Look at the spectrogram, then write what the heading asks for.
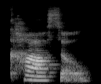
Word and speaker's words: castle: just uh sir science number six is castle castle and this is the wolf with a letter T the T is silent in Castle you just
